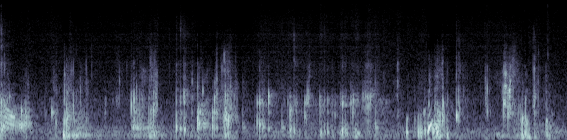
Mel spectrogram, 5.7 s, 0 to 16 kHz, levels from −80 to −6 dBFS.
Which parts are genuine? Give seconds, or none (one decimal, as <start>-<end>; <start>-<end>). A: 0.0-0.4; 3.8-4.2; 5.2-5.7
